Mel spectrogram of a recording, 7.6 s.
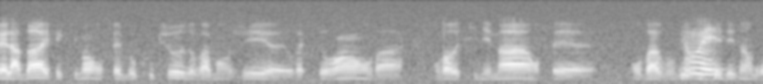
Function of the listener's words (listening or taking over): listening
